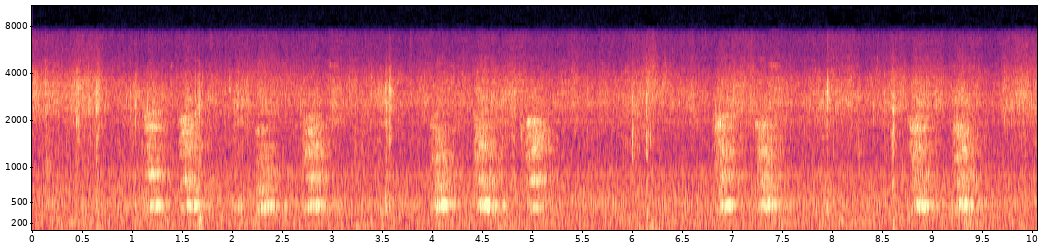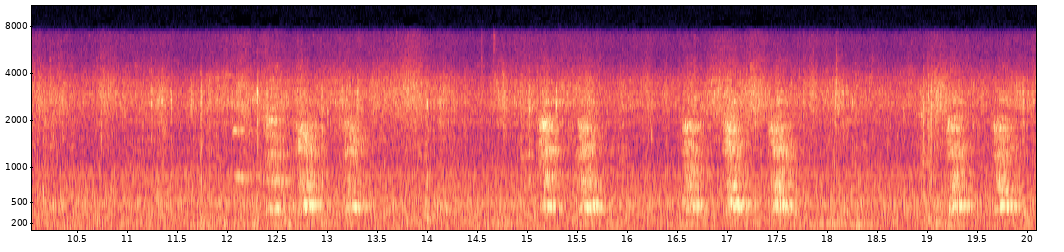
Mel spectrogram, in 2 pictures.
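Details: Dog shut in a kennel inside a barn at 3am, barking in irregular bursts of two or three sharp, mid-pitched barks, about two per second at their quickest, with short pauses, over a steady background hiss and patter.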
